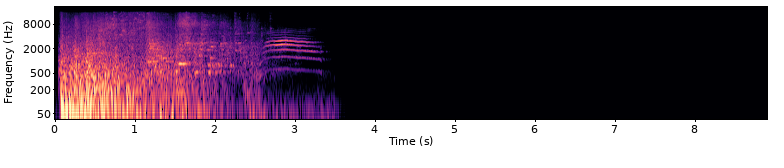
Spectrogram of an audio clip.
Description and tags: large crash with cat
Enormous comedic crash created by layering a number of sounds. Includes an angry cat. Used for a production of One Man, 2 Guvnors.
Sounds used:
crash, comic, big, huge, cat, smash, comedic, enormous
